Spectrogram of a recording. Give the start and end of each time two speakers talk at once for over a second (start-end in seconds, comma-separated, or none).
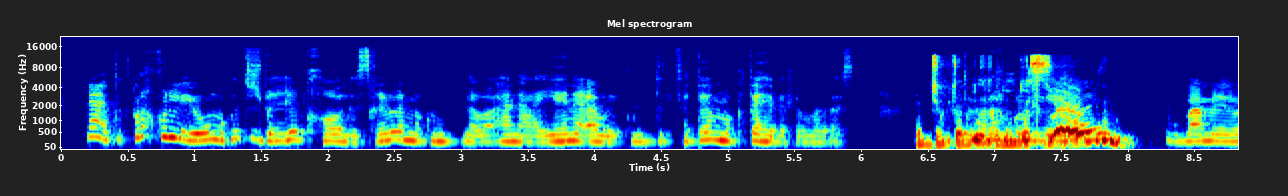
6.6-7.9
